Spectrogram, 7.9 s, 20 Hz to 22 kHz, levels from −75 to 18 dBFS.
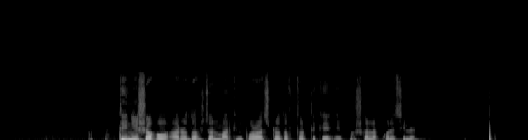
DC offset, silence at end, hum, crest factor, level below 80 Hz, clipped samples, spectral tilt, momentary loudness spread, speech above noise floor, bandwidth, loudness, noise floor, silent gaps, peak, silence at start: under 0.1%; 0.55 s; none; 22 dB; -68 dBFS; under 0.1%; -8.5 dB/octave; 17 LU; 55 dB; 10 kHz; -24 LUFS; -78 dBFS; none; -2 dBFS; 1.8 s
